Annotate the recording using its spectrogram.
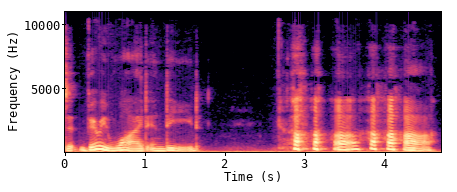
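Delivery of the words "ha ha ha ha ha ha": storybook toad's laugh, starting high and dropping; spoken-out "ha, ha, ha" in two bursts; acted laugh. A narrator's reading. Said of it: "laughed Mister Toad".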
